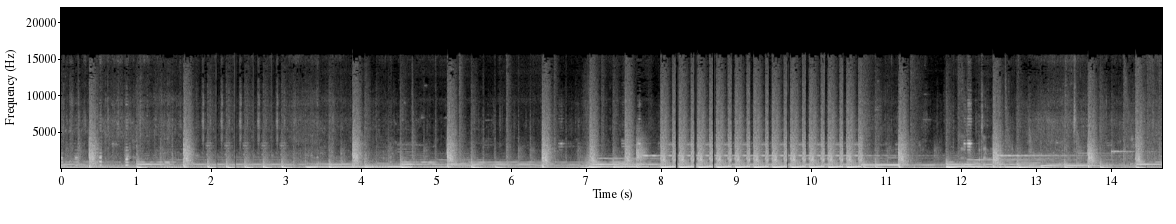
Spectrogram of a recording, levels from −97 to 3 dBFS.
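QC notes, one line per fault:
2.08 to 3.07 s and 8.21 to 10.68 s, CD stuck on one turn: a scratch keeps throwing the laser back one track, so the same 0.25 s slice repeats 4 and then 10 times, each jump marked by a brief mute. On a waveform or spectrogram it appears as identical blocks tiled every 0.25 s, separated by thin gaps.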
